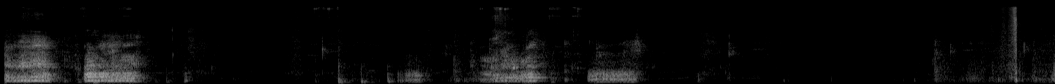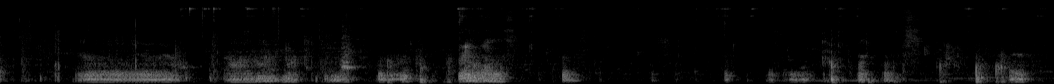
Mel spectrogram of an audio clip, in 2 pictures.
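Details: Female Miniature Pinscher indoors wrestling with her toy, making funny noises: bursts of low rumbling growls and grumbles in uneven runs, with sharp thuds and clicks of play between, in a small room.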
